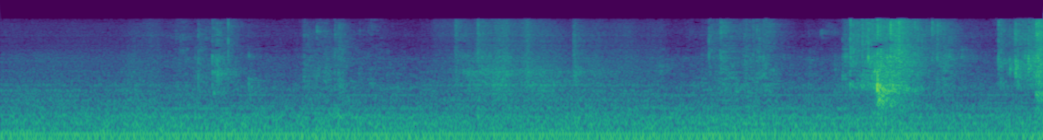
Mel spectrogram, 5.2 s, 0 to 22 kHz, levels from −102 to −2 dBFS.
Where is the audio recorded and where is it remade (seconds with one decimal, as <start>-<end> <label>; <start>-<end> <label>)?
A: 0.0-0.8 remade; 0.8-2.1 recorded; 2.1-3.3 remade; 3.3-5.2 recorded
